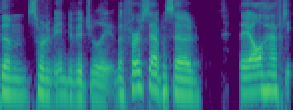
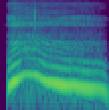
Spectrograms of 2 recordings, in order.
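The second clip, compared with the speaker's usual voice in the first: excited gasp; 7 semitones higher than usual. Real, not acted. Reacts to a spooky book.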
